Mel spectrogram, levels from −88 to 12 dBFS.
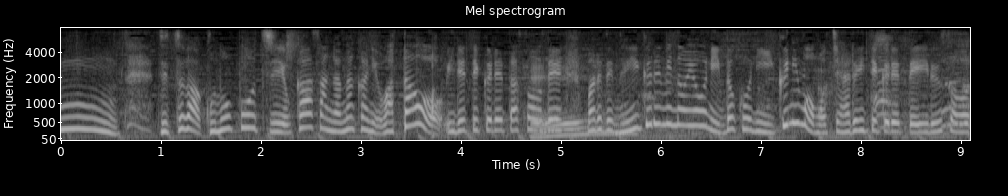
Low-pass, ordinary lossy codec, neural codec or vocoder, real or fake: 7.2 kHz; none; none; real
